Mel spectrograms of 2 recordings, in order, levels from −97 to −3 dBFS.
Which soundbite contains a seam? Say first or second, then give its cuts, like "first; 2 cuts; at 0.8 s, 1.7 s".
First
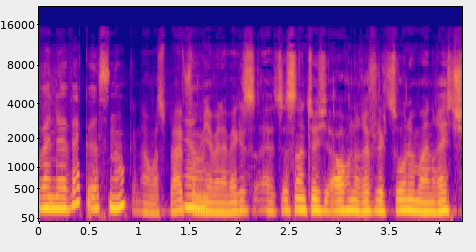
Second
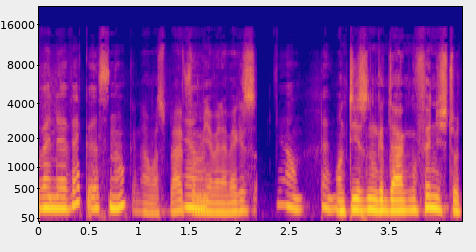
second; 1 cut; at 2.2 s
